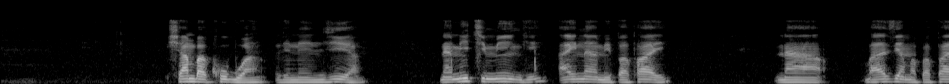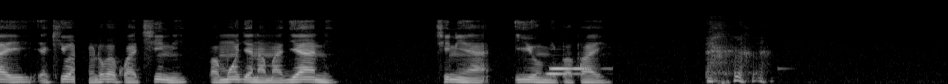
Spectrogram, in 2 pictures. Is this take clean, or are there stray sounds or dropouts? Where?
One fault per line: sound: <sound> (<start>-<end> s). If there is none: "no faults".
sound: dropout (10.2-10.4 s)
sound: laugh (16.5-17.3 s)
